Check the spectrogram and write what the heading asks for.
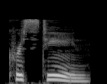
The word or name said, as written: christeen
